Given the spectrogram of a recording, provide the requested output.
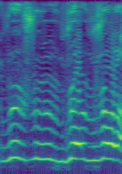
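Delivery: loud garbled mumble imitation; mumbling, mouth full of rocks. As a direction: imitate someone talking through a mouthful of rocks. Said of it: "like, rocks in his mouth".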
